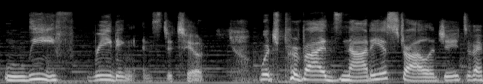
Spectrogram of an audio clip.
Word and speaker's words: Nadi: Q is the founder of the Indian Palm Leaf Reading Institute, which provides Nadi astrology. Did I pronounce that right? Nadi?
